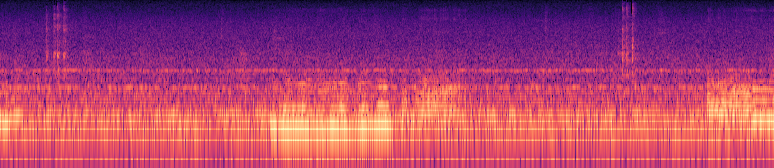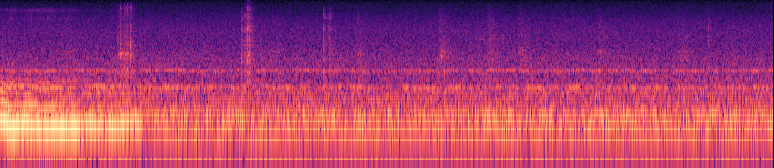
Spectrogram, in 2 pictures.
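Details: Snoring: two soft, low, slightly tonal snoring sounds about seven seconds apart, over steady fan hum.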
